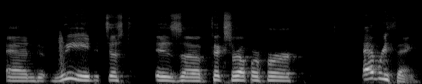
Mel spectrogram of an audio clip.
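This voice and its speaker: A man's voice: high-pitched, animated, measured pace, darkish tone. A man with a Southern California accent chatting casually and slangily on a podcast, in a laid-back way. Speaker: podcast host, aspiring voice actor.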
